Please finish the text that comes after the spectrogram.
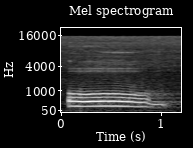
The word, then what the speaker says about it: ओम: दी जो प्रकट हुई उस ध्वनि की आवाज थी अ उ म अगर एक साथ सुना जाए उसको तो उसकी आवाज गूंजती हुई ऐसी है जैसे हम बोलते हैं या उच्चारण करते हैं तो हम कहते हैं ओम है वो अ उ म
